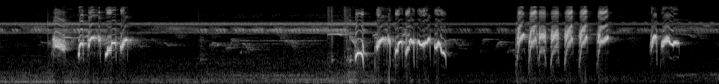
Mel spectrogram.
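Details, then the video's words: Decoy red-whiskered bulbul in contest singing, kept to train and provoke other birds: three bursts of fast clicking chips and looping warbled notes, separated by pauses of a second or more, with a constant thin high-pitched hum behind. "Chào mào mồi hót đấu quá tuyệt!!"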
